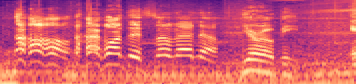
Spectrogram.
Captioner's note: laughs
